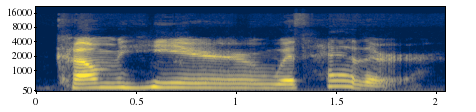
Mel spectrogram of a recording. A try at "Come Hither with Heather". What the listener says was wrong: No, not quite. It's come hither. Come hither. The old-fashioned word for here. Come hither with Heather.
